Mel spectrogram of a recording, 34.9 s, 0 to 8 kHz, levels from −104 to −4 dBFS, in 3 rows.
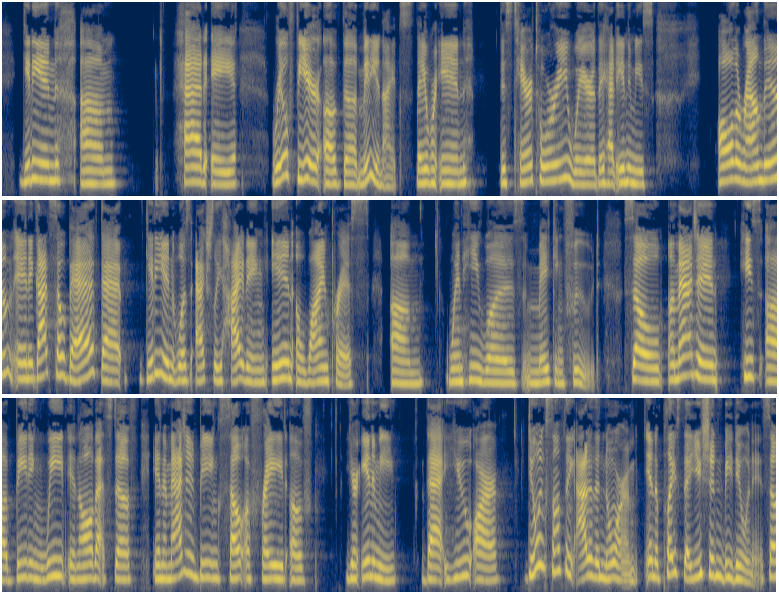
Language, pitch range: English, 195-245 Hz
